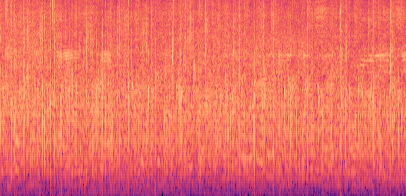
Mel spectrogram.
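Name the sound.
audience applause at a fashion show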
